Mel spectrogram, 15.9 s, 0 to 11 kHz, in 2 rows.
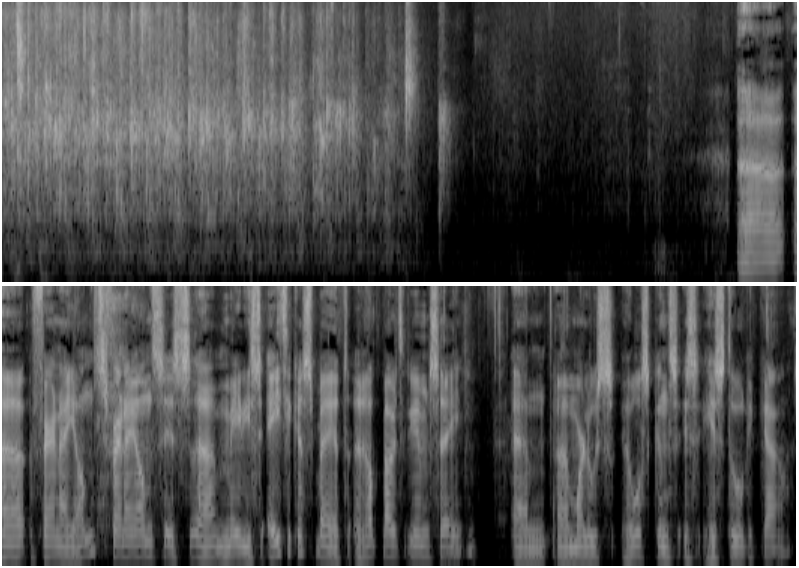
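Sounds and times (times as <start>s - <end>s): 
audience applauding: 0.0s - 4.6s
speech: 7.4s - 15.8s.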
